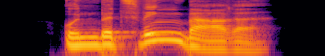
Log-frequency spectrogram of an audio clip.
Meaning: inflection of unbezwingbar: 1. strong/mixed nominative/accusative feminine singular 2. strong nominative/accusative plural 3. weak nominative all-gender singular
- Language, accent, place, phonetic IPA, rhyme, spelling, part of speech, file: German, Germany, Berlin, [ʊnbəˈt͡svɪŋbaːʁə], -ɪŋbaːʁə, unbezwingbare, adjective, De-unbezwingbare.ogg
